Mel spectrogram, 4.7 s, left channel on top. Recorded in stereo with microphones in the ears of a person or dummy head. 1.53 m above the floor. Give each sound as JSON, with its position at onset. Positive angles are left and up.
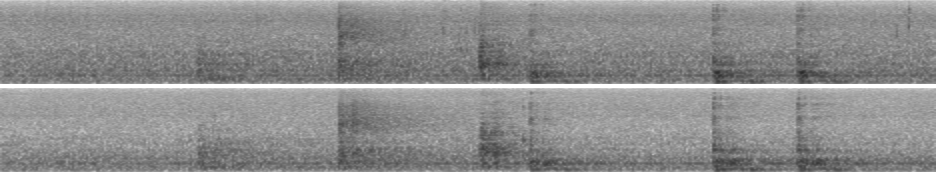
{"t": 1.0, "sound": "footsteps", "side_deg": 35, "distance_m": 3.5}
{"t": 2.6, "sound": "a thud", "side_deg": 10, "distance_m": 2.0}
